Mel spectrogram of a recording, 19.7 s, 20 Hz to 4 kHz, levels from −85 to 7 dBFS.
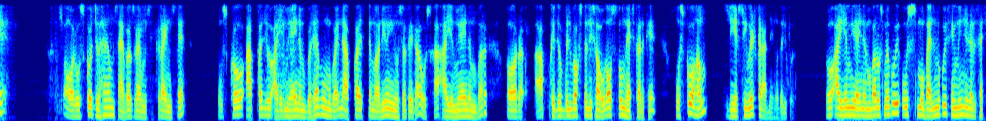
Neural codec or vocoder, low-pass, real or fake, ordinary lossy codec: codec, 16 kHz in and 24 kHz out, 0.6 kbps, FocalCodec, streaming, 2048 codes; 3.6 kHz; fake; none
